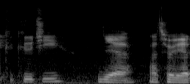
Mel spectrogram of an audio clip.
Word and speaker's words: Kikuchi: Yeah, you say Kikuchi.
